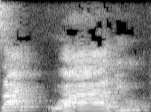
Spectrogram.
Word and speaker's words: aquário: vocês obter a palavra aquário qualidade quando nós pronunciamos aquário aquário qualidade oo é pronunciado outra palavra teku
